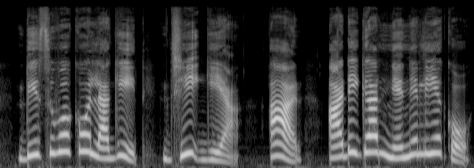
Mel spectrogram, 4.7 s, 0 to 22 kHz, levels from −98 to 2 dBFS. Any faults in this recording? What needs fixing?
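No faults turn up anywhere in the speech. Nothing here needs fixing.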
